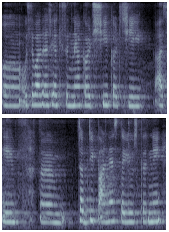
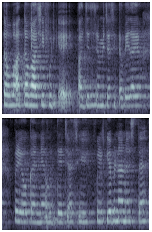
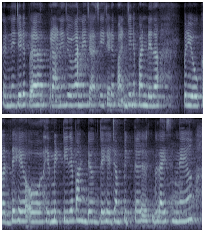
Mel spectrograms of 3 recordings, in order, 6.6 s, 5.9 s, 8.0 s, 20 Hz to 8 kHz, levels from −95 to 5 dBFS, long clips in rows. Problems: constant background noise, echo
